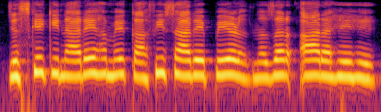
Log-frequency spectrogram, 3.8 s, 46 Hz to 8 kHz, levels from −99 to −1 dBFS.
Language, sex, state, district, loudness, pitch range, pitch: Hindi, female, Madhya Pradesh, Bhopal, -13 LUFS, 235-265 Hz, 250 Hz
